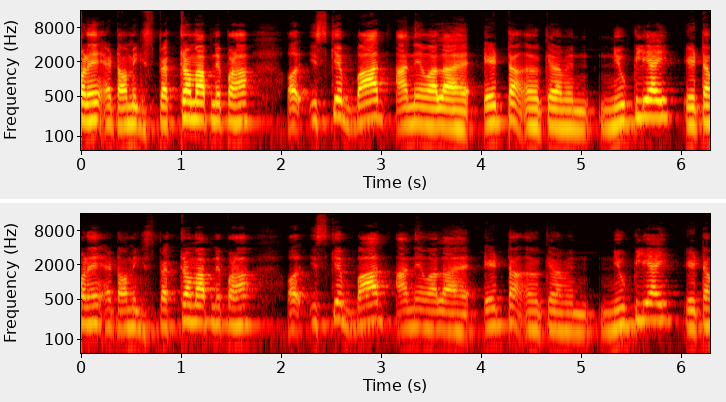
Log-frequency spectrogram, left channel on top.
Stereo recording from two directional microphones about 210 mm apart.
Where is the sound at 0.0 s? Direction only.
50° left (ahead or behind).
